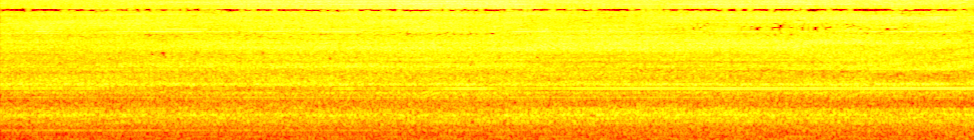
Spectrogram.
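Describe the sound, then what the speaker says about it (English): A heat gun used for nail art blows steadily with a loud, continuous roaring hiss of air that holds level, close to the mic, for the whole stretch, with no voices heard. "I know my heat gun probably have to get hot."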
